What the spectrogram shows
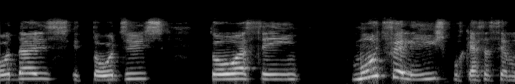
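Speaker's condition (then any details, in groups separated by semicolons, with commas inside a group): No condition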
